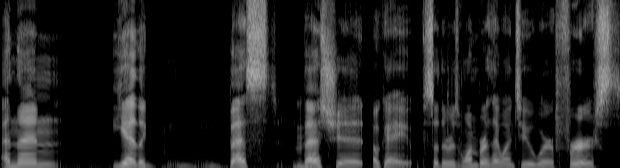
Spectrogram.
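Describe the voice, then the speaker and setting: A woman's very deep, low voice with ordinary pitch variation, at a fairly slow pace, on a very clean recording with a silent background. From New Jersey, Bergen County. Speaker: comedian and doula. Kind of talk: casual chat. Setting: in a car.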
